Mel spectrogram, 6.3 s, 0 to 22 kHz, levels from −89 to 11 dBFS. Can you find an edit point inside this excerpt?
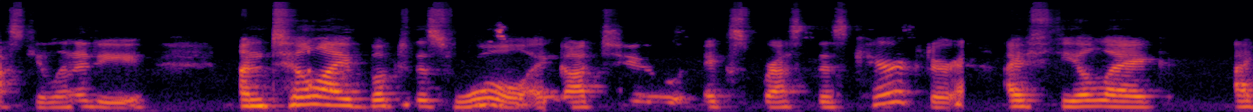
yes; 1 cut; at 4.8 s

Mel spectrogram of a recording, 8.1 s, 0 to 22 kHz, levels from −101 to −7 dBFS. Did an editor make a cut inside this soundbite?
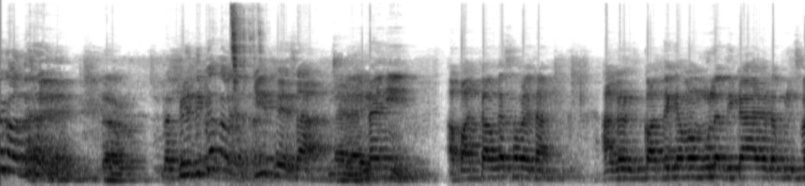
yes; 1 cut; at 2.5 s

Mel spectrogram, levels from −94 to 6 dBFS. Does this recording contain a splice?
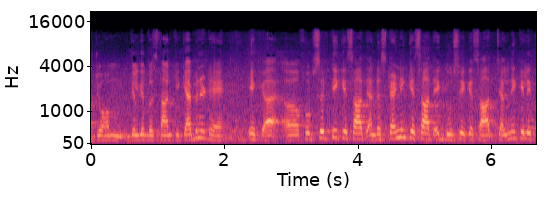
no; 0 cuts

